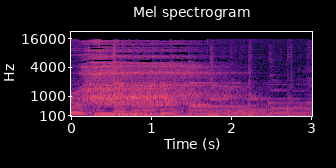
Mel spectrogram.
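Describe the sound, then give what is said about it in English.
A slow, deep breath drawn in and then let out, soft and airy, during a relaxation exercise, faint and unhurried over a quiet background of steady tones. “Take a deep inhale with me and just let it go.”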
